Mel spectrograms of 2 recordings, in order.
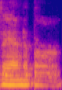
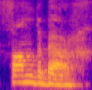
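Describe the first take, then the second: First: The name is said with an English accent. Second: The name is said with a Dutch accent. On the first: "We would say Vandenberg" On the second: "I'm going to have the joy of pronouncing it in Dutch"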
